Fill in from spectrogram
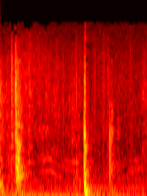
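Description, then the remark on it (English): A door is opened, giving a few short clicks and knocks from the latch and hinge, fairly quiet, with no one speaking. “Let me open the door for you.”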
